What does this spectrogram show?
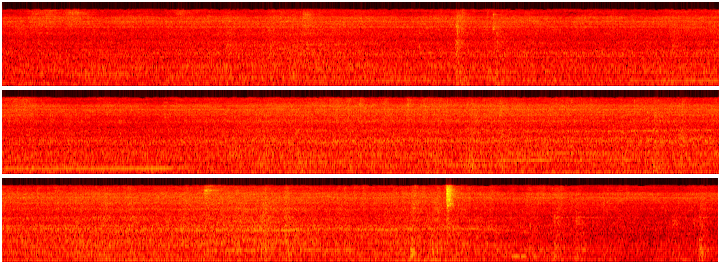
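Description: Small diesel railcar running along the track, heard from the driver's cab: a steady engine hum with wheel and rail noise and a few clicks from the track. The engine note changes pitch partway through and drops away near the end.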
